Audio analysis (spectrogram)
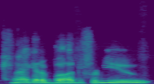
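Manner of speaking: high, soft wheedle imitating a friend; wheedling request. Paul and Eric asking him for a bud, high soft mock wheedle. Friends cadging weed, acted.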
